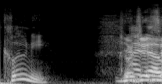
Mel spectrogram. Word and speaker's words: Clooney: wanted to say Clooney, and I said it wrong. Cloney? Clooney.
